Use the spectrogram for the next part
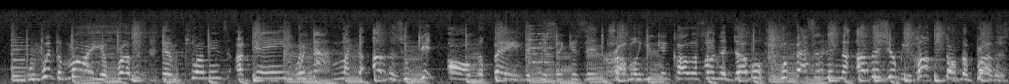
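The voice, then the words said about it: Sung cartoon Mario character voice. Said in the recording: “my Mario impression? That was a really good one”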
